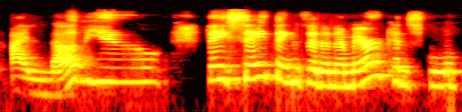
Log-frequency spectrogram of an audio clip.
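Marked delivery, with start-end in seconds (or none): 0.1-1.2 tender teacher's love. Retold or imitated. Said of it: "they'll say".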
